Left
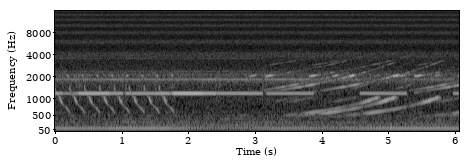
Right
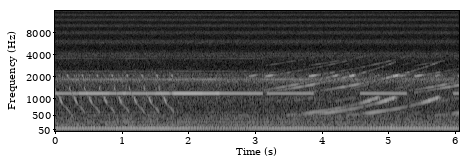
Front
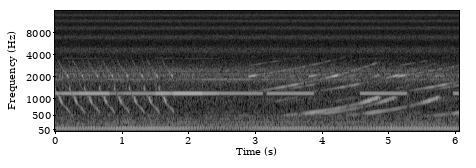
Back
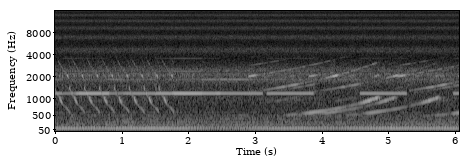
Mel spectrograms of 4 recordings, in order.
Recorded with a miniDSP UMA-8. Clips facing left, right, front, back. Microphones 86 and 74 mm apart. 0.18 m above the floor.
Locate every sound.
Only background noise.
